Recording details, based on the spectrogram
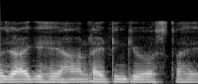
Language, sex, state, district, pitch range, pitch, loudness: Chhattisgarhi, male, Chhattisgarh, Rajnandgaon, 120-125 Hz, 125 Hz, -16 LUFS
